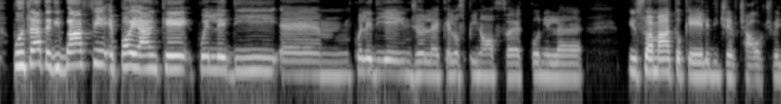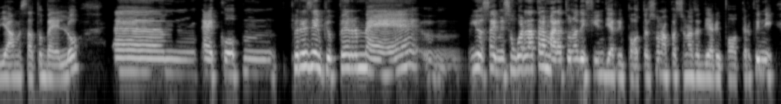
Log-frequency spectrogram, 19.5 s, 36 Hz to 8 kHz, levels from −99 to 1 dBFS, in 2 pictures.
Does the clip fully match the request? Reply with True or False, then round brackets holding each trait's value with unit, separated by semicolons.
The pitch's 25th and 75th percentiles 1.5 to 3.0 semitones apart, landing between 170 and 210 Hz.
False (5.3 semitones; 185 Hz)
